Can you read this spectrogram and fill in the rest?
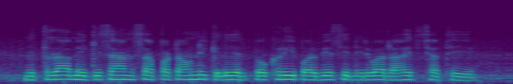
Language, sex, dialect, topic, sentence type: Maithili, male, Southern/Standard, agriculture, statement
